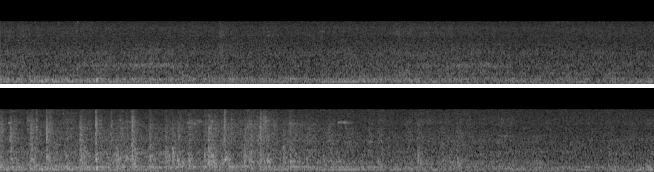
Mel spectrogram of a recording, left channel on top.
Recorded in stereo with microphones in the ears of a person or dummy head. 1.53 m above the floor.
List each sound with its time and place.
Only background noise.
